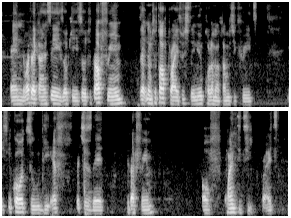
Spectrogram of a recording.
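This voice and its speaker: With music in the background, a man speaks in fairly even intonation, his loudness swinging widely. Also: fairly low pitch for a man. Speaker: machine learning instructor. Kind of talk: tutorial. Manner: fast; halting, many restarts.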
